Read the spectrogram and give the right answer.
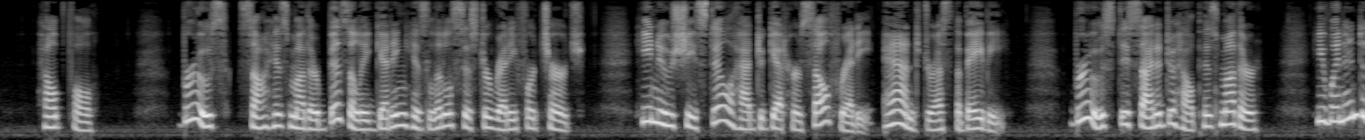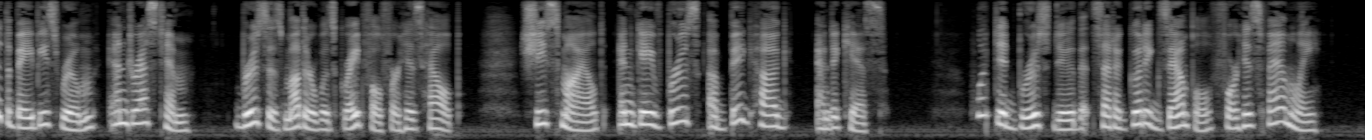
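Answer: He helped his mother by dressing the baby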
